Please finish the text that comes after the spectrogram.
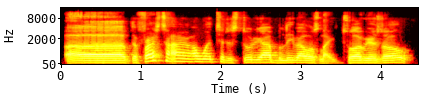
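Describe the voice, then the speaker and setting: Male interview guest from Costa Rica, Spanish first language, mid-pitched voice, informal slangy chat. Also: moderate pace, darkish tone. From San Jose, Costa Rica. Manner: colloquial, peppered with "like" and "you know". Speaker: interview guest, bilingual rapper and songwriter.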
